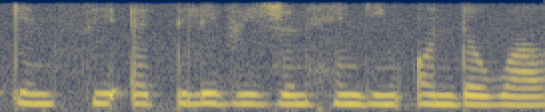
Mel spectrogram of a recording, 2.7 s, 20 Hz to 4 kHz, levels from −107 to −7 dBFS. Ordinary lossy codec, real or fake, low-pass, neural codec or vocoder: none; real; 3.6 kHz; none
